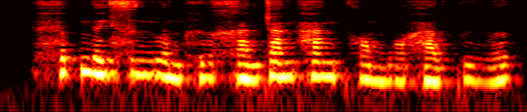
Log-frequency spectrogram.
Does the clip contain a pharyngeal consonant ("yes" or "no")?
no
